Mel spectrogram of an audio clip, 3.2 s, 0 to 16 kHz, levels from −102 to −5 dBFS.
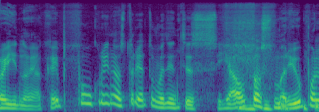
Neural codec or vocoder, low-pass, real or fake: none; 14.4 kHz; real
